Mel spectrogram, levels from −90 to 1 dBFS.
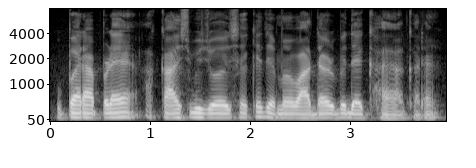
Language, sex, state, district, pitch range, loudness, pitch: Gujarati, male, Gujarat, Valsad, 105-115 Hz, -18 LUFS, 110 Hz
